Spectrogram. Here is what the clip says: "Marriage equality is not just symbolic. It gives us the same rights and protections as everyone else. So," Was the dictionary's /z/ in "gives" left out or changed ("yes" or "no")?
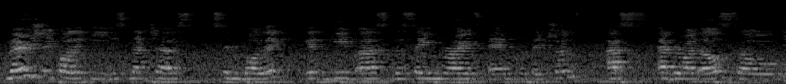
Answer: yes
